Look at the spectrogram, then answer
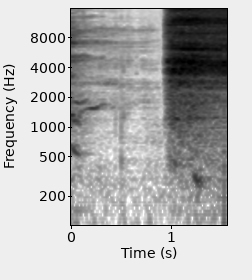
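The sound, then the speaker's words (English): After a moment of near silence, one loud, drawn-out sniff rushes in, a harsh breathy hiss that lasts about half a second and stays strong to the end. “Let me smell it.”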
